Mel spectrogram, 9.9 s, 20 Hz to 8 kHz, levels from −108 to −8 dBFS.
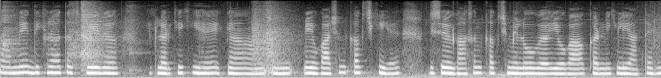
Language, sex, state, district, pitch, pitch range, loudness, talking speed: Hindi, female, Bihar, Vaishali, 205 Hz, 200-220 Hz, -14 LUFS, 155 wpm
